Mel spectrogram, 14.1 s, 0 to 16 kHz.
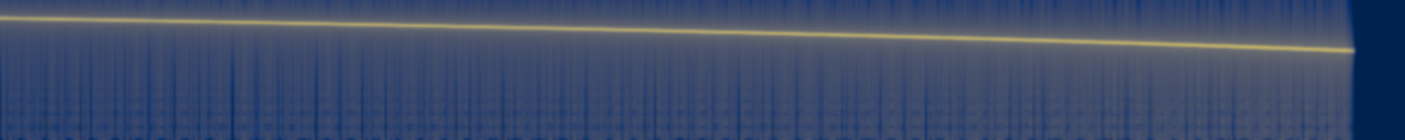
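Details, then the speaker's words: High-frequency hearing test sweep, played while the listener presses the spacebar on first hearing it: a steady, pure whistle-like tone, very high and gradually falling in pitch over about 13 seconds. "so when you hear a noise like a screeching high noise you're gonna press the spacebar as soon as you hear it okay so i'm gonna start it right now press the spacebar as soon as you hear it"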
